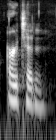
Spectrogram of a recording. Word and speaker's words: Arten: Arten? How do you say your name? – Arten. – Arten. Okay.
